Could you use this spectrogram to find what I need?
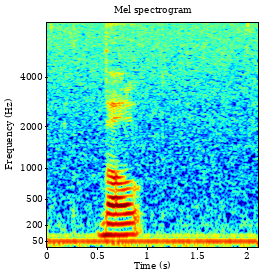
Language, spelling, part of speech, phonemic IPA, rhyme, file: Dutch, bo, noun, /boː/, -oː, Nl-bo.ogg
- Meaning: sandwich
